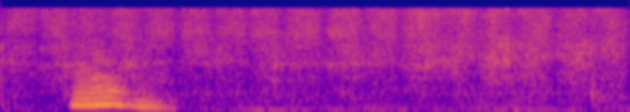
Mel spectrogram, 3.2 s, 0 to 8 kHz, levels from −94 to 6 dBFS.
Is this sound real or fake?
fake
